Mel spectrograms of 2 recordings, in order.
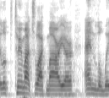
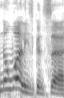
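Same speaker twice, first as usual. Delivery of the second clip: put-on Italian accent, higher; 4 semitones higher, 4 dB louder than usual. Imagining what the food truck vendor would say: italian accent. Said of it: "he'd probably be Italian, so he'd be like".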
